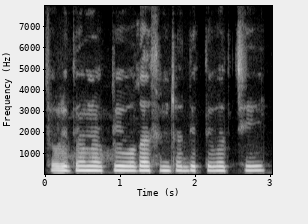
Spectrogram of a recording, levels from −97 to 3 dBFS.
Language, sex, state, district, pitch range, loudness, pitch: Bengali, female, West Bengal, Cooch Behar, 195-205 Hz, -14 LUFS, 200 Hz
